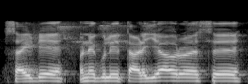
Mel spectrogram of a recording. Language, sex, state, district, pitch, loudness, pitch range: Bengali, male, Assam, Hailakandi, 160 Hz, -13 LUFS, 155-160 Hz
